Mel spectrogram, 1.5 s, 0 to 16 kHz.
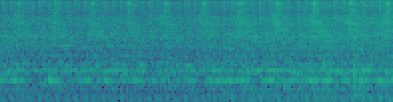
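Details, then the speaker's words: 2005 Fiat Palio 1.8 phase 2 at idle, checked with a stethoscope hose: steady idle with a constant high whirring whine riding over the engine; worn water pump bearing noise, parts bought for replacement. "Bueno no sé si se pareció el sonido pero Ya chequé que es la bomba del agua"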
